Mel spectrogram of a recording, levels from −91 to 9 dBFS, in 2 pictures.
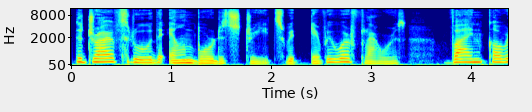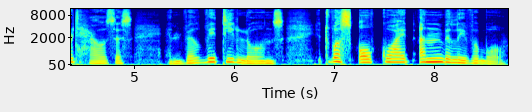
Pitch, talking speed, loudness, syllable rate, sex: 160 Hz, 135 wpm, -21 LUFS, 5.3 syllables/s, female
